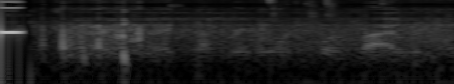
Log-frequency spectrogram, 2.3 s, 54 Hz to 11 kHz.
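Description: Start of a recorded 911 emergency call playing back: a short sharp beep, then steady phone-line hiss with faint, indistinct voices underneath.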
